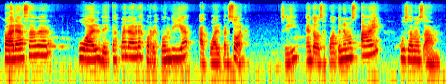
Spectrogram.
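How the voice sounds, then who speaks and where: A woman teacher explaining a grammar exercise step by step, patiently, with frequent soft checks for understanding and slowly spelled-out examples. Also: fairly high pitch, animated. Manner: spells out letters and stretches example sentences. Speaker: English teacher. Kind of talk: recorded class explanation.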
